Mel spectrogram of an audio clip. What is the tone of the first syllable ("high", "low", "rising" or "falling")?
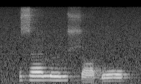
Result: high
